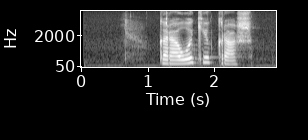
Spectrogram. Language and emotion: Russian, neutral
